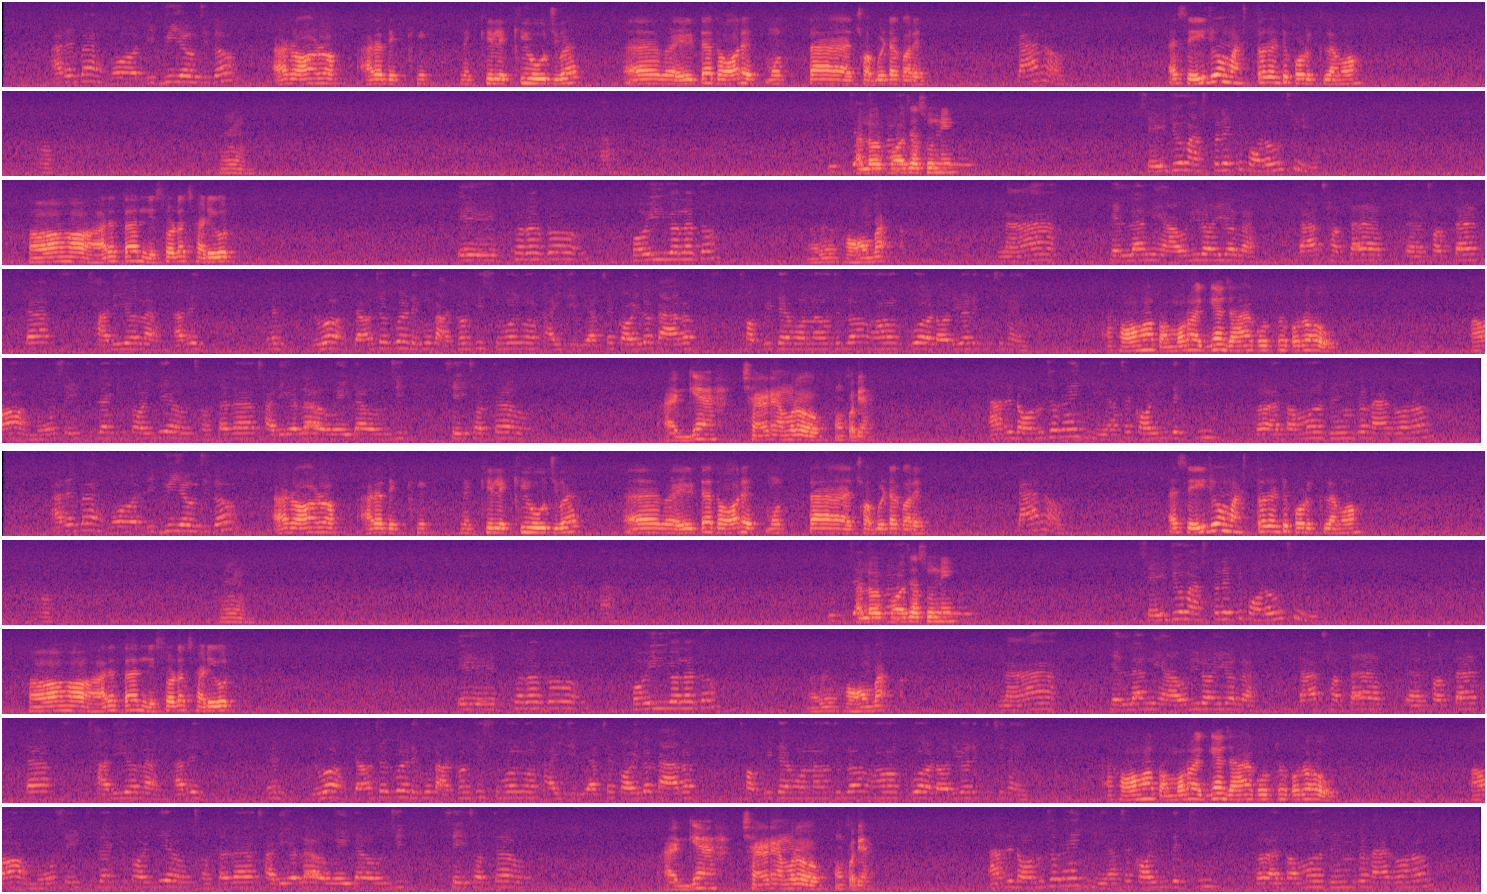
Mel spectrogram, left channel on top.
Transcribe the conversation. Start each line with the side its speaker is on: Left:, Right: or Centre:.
Left: ଆରେ ବା ଲିଭି ଯାଉଚି ତ।
Centre: ଆ ରହ ରହ ଆରେ ଦେଖେଁ ଦେଖି ଲେଖି ହଉଚିବା ଏଇଟା ଧରେ ମୁଁ ତା ଛବିଟା କରେ ।
Left: କାହାର?
Centre: ଆ ସେଇ ଯୋଉ ମାଷ୍ଟର ଏଠି ପଡଥିଲା ମ।
Left: ଓହୋ।
Centre: ହୁଁ।
Left: <unintelligible> ଚୁପଚାପ
Centre: ହ୍ୟାଲୋ
Left: ସେମାନଙ୍କୁ
Centre: ଭଏସ
Left: ଲକ୍ଷ୍ୟ
Centre: ଆସୁନି।
Left: କ ସେଇ ଯୋଉ ମାଷ୍ଟର ଏଠି ପଢଉଚି।
Centre: ହଁ ହଁ ଆରେ ତ ନିଶ ଟା ଛା
Left: ଏ ଏଥରକ ହୋଇଗଲା ତ
Centre: ଆରେ ହଁ ବା।
Left: ନା ହେଲାନି ଆହୁରି ରହିଗଲା ତା ଛତା ଛତା ଟା ଛାଡିଗଲା ଆରେ ଏ ରୁହ ଯାଉଚ କୁଆଡେ ମୁଁ ବାଘ କିି ସିଂହ ନୁହଁ ଖାଇଯିବି ଆଚ୍ଛା କହିଲ କାହାର ଛବିଟା ବନାଉଥିଲ ହଁ କୁହ ଡରିବାର କିଛି ନାଇଁ।
Centre: ହଁ ହଁ ତମର ଆଜ୍ଞା ଯାହା କରୁଚ କର ଆଉ
Left: ହଁ ମୁଁ ସେଇଥିଲାଗି କହିଲି ଆଉ ଛତାଟା ଛାଡିଗଲା ଆଉ ଏଇଟା ହୋଉଚି ସେଇ ଛତା ଆଉ।
Centre: ଆଜ୍ଞା ଛାଆଡେ ଆମର କଣ କରିବା।
Left: ଆରେ ଡରୁଚ କାହିଁକି ଆଚ୍ଛା କହିଲୁ ଦେଖି ତମ ଦୁହିଁଙ୍କ ନାଁ କଣ?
